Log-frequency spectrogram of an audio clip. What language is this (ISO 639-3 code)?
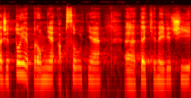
ces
